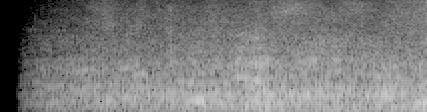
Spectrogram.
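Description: A crowd of people chatting, fading in from silence.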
